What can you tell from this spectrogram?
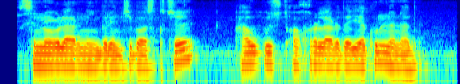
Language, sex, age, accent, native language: Uzbek, male, 18-24, Sirdaryo, Uzbek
